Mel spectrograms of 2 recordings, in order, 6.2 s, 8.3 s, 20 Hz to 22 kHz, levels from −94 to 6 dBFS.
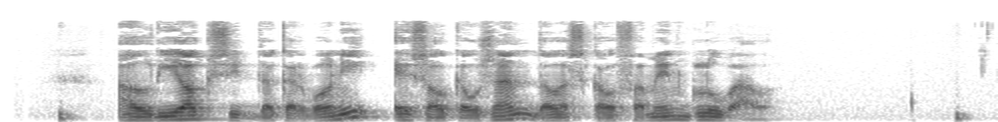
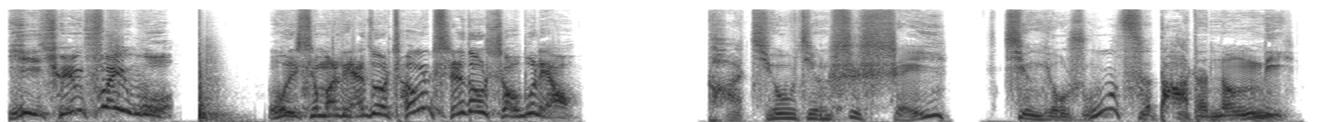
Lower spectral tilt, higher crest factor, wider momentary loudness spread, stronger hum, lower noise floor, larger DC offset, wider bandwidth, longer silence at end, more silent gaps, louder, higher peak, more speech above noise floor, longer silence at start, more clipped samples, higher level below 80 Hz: about the same, -4.5 dB/octave vs -3.5 dB/octave; first, 22 dB vs 12 dB; about the same, 9 LU vs 10 LU; neither; second, -76 dBFS vs under -90 dBFS; neither; second, 11.5 kHz vs 16.5 kHz; about the same, 0.2 s vs 0.25 s; second, none vs 3.65-4.35 s, 5.96-6.11 s; second, -28 LUFS vs -15 LUFS; second, -8 dBFS vs -2 dBFS; second, 48 dB vs over 75 dB; first, 0.35 s vs 0.05 s; neither; second, -64 dBFS vs -42 dBFS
